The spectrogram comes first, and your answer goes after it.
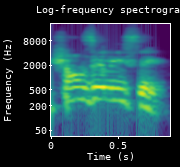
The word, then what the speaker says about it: Champs-Élysées: Champs-Élysées.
